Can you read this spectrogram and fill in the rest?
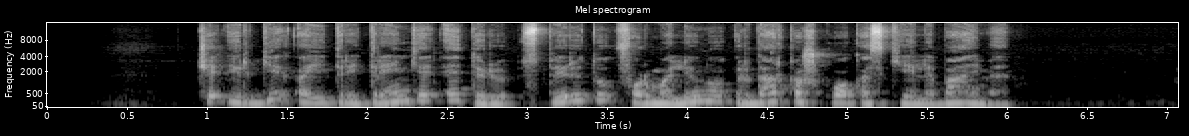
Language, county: Lithuanian, Tauragė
